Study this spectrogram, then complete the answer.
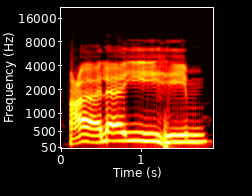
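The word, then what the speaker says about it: عليهم: বলতে হবে এভাবে আলাইহিম আইন জবর আইন হরফকে হালুকের মধ্যখান থেকে চাপ দিয়ে উচ্চারণ করব আলাইহিম এই দকে চার আলিফ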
